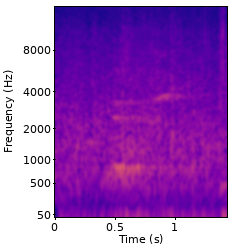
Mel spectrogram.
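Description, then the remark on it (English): An audience applauds after a reading of Psalm 23, with a steady, dense wash of clapping that swells slightly midway, with a few faint cheers or whistles mixed in; the applause is fairly soft throughout. “Come on, you can go ahead and give me a clap for that.”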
